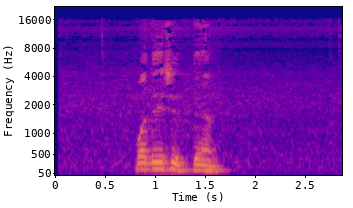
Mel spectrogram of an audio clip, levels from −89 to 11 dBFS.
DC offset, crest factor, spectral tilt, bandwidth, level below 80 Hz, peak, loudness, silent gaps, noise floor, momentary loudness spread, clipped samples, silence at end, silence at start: under 0.1%; 18 dB; -5.5 dB/octave; 17 kHz; -60 dBFS; -10 dBFS; -24 LUFS; none; -51 dBFS; 24 LU; under 0.1%; 1.15 s; 0.8 s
